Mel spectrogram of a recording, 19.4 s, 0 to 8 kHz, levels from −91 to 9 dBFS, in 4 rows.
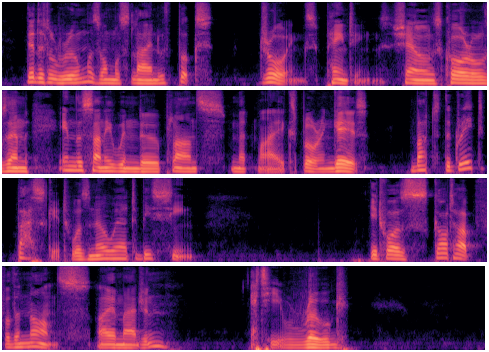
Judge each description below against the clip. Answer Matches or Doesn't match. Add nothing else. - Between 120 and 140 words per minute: Matches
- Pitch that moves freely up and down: Doesn't match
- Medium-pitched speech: Doesn't match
